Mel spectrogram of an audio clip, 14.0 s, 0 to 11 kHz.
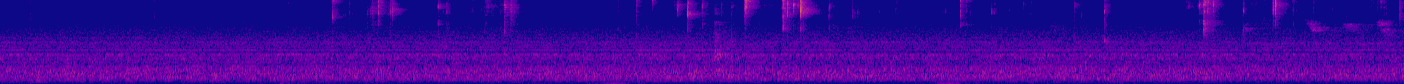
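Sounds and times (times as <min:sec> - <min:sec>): small clicks and ticks: 0:03.3 - 0:05.3, 0:06.2 - 0:11.2, 0:11.9 - 0:14.0.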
